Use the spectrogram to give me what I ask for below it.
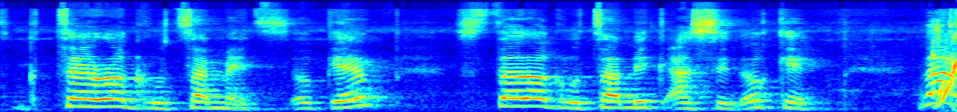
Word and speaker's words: pteroylglutamate: Okay, pteroylglutamate. Pteroylglutamate. Okay? Okay. Pteroylglutamate. The pteroylglutamate starts with P. P T E R O Y, then glutamate. The P is silent. Pteroylglutamate.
